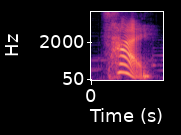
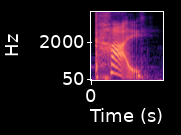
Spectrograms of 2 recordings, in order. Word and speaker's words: 菜: Okay, that is fourth tone, and in pinyin it is written C-A-I. – Now, you might be tempted to pronounce this as kai. – All right, but that would be wrong. – No, the correct pronunciation for C in pinyin is a little bit like T-S, isn't it? – Yeah, 菜.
